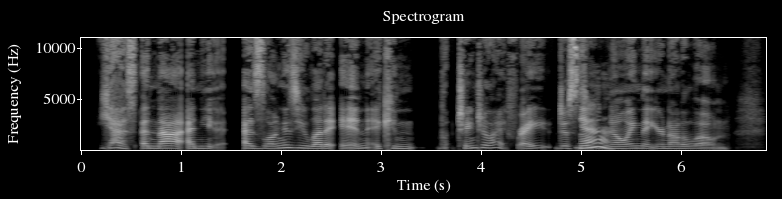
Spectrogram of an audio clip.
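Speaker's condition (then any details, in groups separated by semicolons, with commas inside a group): No condition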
